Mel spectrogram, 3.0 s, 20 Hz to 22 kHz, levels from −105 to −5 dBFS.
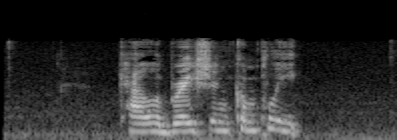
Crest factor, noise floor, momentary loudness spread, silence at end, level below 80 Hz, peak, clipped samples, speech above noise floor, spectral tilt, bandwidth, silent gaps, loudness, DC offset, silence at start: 20 dB; -64 dBFS; 10 LU; 0.75 s; -64 dBFS; -16 dBFS; under 0.1%; 30 dB; -3.5 dB/octave; 8.2 kHz; none; -34 LUFS; under 0.1%; 0.9 s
